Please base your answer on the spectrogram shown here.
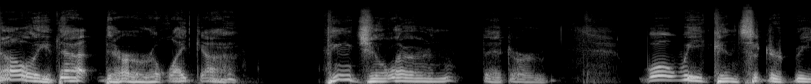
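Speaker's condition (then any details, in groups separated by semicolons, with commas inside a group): Spinocerebellar ataxia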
